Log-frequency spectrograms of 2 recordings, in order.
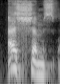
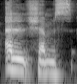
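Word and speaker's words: ash-shams (الشمس): Parce que ash-shams, on dit pas al-shams, ash-shams.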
